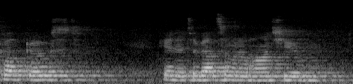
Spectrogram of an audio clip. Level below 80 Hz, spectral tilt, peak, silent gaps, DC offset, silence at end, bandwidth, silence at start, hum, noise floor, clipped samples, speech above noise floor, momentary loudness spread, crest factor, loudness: -52 dBFS; -7.5 dB/octave; -6 dBFS; none; under 0.1%; 0 s; over 20 kHz; 0 s; none; -41 dBFS; under 0.1%; 21 dB; 15 LU; 16 dB; -22 LUFS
